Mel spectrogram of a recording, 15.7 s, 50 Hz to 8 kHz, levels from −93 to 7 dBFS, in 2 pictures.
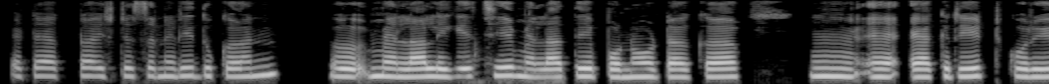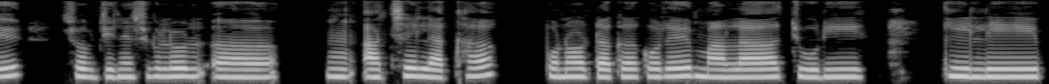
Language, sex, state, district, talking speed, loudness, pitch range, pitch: Bengali, female, West Bengal, Jalpaiguri, 105 wpm, -21 LUFS, 230-250 Hz, 240 Hz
